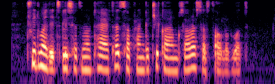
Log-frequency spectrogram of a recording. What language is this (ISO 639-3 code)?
kat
